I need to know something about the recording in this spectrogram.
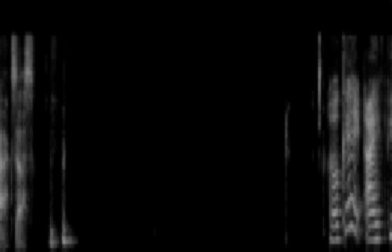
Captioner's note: chuckles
